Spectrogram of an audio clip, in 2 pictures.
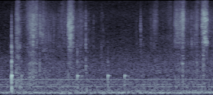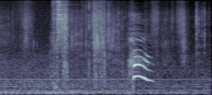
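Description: A hand brush sweeping spilled potting soil and grit across a wooden shelf: a series of short scratchy strokes. Near the end, a short pitched sound that falls in pitch is the loudest moment.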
